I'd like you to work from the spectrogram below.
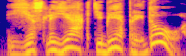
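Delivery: slow, drawn-out hissing. Narrator reads Selda's reply to Alvis, hissed. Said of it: "прошипела Сельда".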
